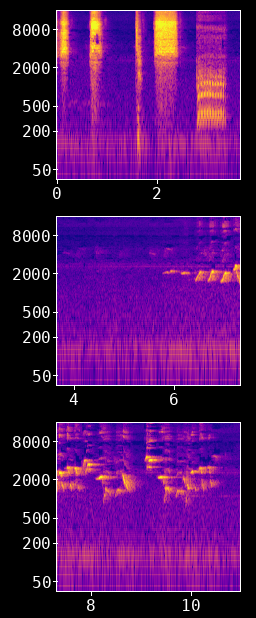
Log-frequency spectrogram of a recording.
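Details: Several loud rustling bursts open the recording. A White-rumped shama then sings a lively sequence of quick whistled and slurred notes lasting several seconds.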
